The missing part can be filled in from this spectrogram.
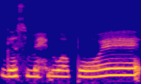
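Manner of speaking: ordinary delivery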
